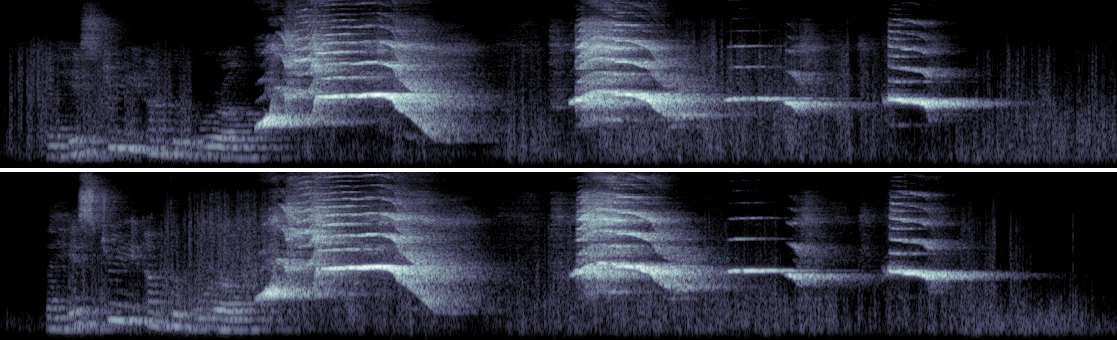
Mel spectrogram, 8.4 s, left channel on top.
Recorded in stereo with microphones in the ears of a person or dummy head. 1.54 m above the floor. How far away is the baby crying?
About 1.6 m.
